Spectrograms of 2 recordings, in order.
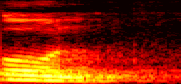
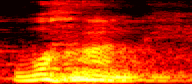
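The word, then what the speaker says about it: -one: তো নামকরণে যেতে চাই, ওর নাম হচ্ছে পেন্ট টু ওন। তোমরা বলবা ওয়ান, অ্যাকচুয়ালি ওয়ান না, বানানটা হচ্ছে ওয়ান বাট উচ্চারণটা হচ্ছে ওন।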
